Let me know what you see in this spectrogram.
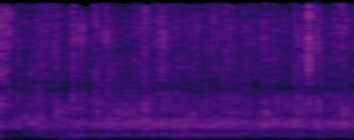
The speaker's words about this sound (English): And then I'm going to launch a second TV show. Yeah, you should clap on that one too.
